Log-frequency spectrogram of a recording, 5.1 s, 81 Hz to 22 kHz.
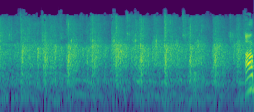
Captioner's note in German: Beifall CDU und BÜNDNIS 90/DIE GRÜNEN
